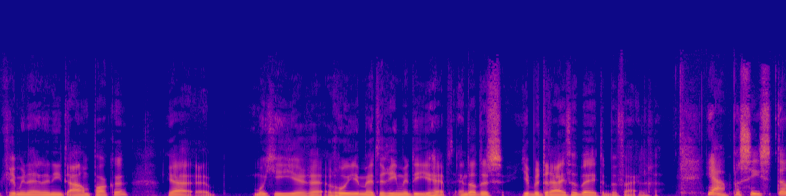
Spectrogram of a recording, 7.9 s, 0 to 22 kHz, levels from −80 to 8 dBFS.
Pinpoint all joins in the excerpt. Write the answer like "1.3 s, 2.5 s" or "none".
none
